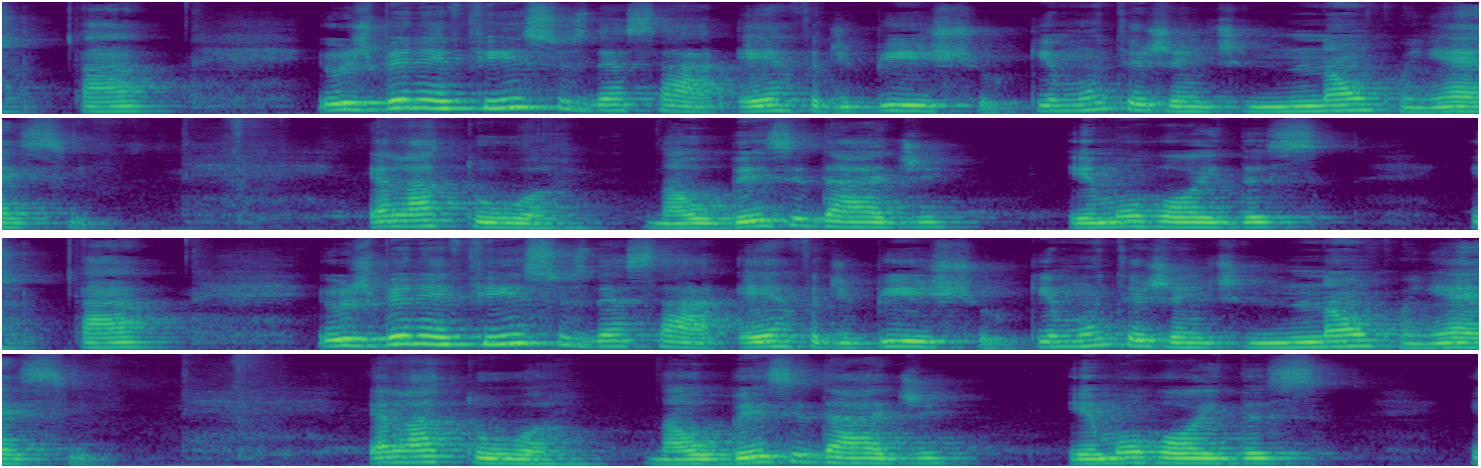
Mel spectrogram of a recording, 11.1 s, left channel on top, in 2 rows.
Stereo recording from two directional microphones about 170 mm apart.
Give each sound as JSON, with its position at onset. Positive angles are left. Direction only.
{"t": 0.0, "sound": "a sound", "side_deg": 0}
{"t": 2.4, "sound": "speech", "side_deg": 5}
{"t": 6.9, "sound": "speech", "side_deg": 10}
